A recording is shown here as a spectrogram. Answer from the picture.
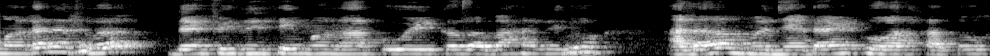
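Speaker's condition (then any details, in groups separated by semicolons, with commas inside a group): Cerebral palsy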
